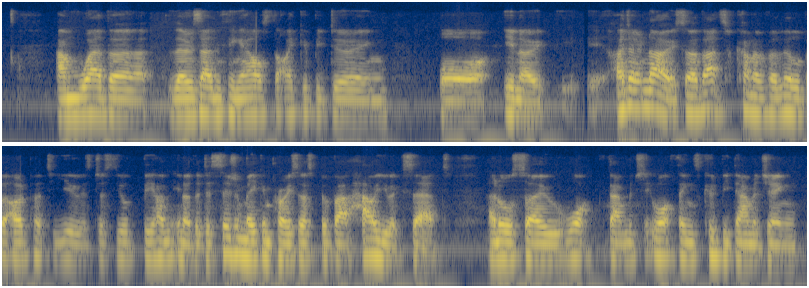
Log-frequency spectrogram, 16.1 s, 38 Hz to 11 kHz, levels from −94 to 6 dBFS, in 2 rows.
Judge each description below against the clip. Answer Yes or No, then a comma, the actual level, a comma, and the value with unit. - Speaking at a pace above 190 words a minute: Yes, average, 200 wpm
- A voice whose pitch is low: Yes, low, 115 Hz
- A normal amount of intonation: No, narrow, 1.9 semitones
